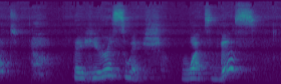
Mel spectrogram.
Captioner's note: gasps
